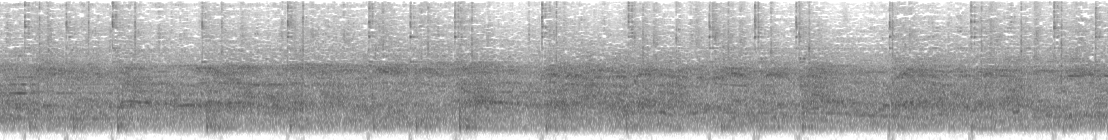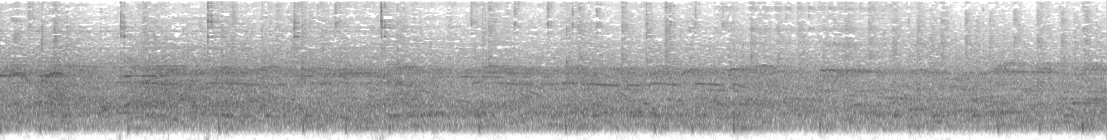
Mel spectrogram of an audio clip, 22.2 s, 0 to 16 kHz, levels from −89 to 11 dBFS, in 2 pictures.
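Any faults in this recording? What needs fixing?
Nothing to fix: no audible faults anywhere in the recording.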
